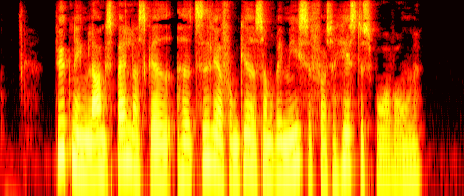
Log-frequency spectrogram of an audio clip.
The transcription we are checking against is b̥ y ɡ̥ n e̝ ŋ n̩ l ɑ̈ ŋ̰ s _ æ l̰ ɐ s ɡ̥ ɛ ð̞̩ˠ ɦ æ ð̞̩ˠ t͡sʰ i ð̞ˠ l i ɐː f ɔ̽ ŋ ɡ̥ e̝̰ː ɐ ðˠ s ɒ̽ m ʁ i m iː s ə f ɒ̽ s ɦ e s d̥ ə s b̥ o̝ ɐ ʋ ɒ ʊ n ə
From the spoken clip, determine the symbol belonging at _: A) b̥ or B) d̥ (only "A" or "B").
A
